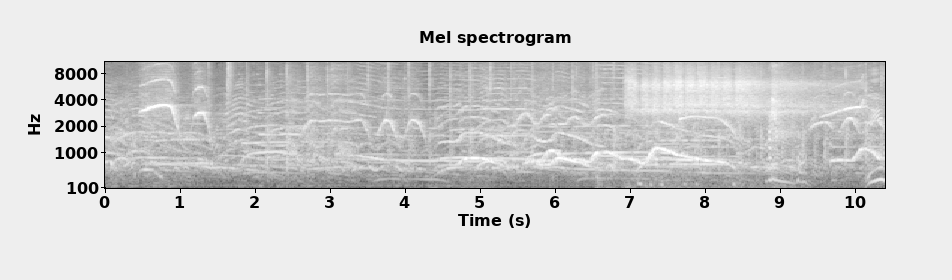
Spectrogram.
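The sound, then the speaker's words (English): A concert audience in Paonia howls like a pack of wolves as the band returns for an encore, many overlapping voices sliding up and down in wavering, siren-like wails. A loud hiss of cheering swells partway through. “Yes, you totally sound like wolves.”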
